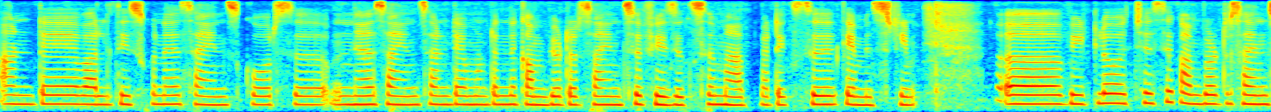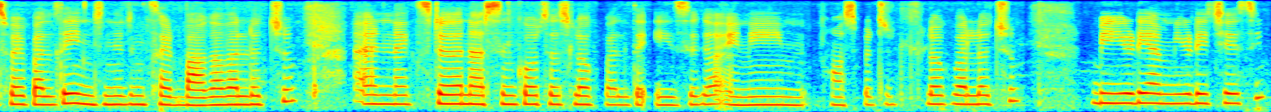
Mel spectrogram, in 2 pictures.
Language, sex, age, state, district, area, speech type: Telugu, female, 18-30, Andhra Pradesh, Anakapalli, rural, spontaneous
